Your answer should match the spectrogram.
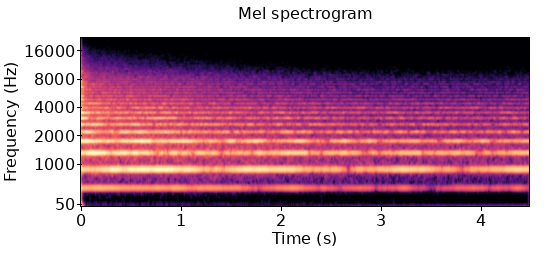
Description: RESMET2 A4, Yamaha VP-1, RESO METAL 2; Music Store; 90's Sample CDs

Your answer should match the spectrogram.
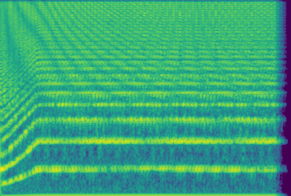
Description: Synth Sounds; neuro; Stanza

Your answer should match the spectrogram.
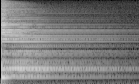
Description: HATS CYMBALS; Kid Nepro; Elite

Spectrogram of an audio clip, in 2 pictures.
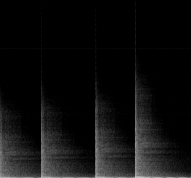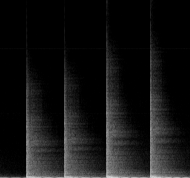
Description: Sluggo Drums, Drum Machines

